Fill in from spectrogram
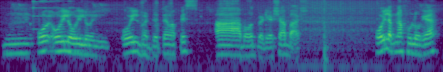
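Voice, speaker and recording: A man's voice: fairly high pitch, a little slow, a little mellow, slight background noise. A young man from India commentating a game in a casual, playful way, teasing the characters on screen. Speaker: gaming YouTuber.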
